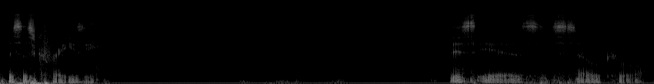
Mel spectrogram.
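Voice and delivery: hushed excited whisper. Real, not acted. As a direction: whisper it like a secret.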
